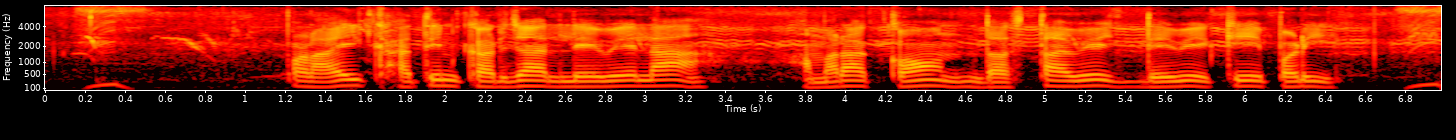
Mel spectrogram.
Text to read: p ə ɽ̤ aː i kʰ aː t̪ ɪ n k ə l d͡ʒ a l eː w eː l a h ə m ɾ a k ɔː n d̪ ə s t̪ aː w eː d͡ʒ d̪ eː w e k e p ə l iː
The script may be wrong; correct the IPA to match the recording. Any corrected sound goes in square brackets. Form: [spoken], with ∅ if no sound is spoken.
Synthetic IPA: p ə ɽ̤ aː i kʰ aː t̪ ɪ n k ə [ɾ] d͡ʒ a l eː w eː l a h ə m ɾ a k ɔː n d̪ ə s t̪ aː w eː d͡ʒ d̪ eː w e k e p ə [ɽ] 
